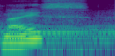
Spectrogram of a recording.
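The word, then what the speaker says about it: gneiss: like ganese g-n-e-i-s-s but it's pronounced nice so these are nice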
